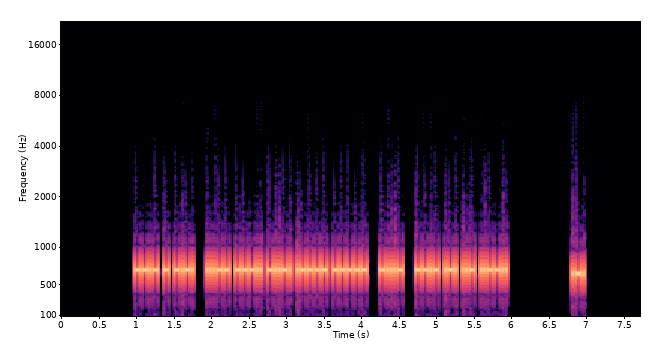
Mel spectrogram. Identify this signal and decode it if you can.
Morse code, heard as a keyed tone, about 51 wpm, 700 Hz. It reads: QTC 38/10 <BT> QRU? R
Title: Worked All Europe DX Contest - QTC Exchange with Repeats - 50wpm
